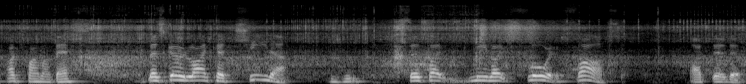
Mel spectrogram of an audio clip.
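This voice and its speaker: A man with a congested, stuffy nose talks his way through a gameplay run, rambling and restarting his sentences and breaking into sudden excited yelps. His voice sits at a middling pitch. Loud clanking gear and ratchet sounds from the game run underneath him. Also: heavy background noise. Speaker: gaming channel host. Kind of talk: gameplay commentary.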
